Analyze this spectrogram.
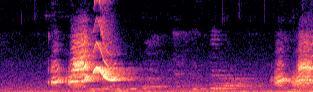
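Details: Cockatiel singing, described as a cute, adorable bird: a loud burst of bright, warbling whistled notes with a quick rising-falling sweep, a quiet pause with faint room murmur, then another whistled phrase starting near the end.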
